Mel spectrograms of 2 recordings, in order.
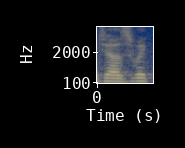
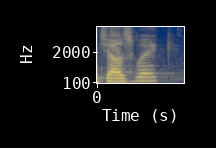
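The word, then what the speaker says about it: Juzwiak: Jwick, 2785 Fry Road, Williamstown 08.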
